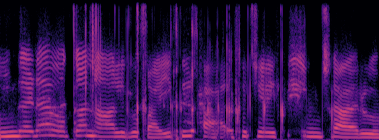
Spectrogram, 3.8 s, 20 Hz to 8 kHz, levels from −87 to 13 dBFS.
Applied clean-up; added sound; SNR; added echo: neural diffusion model UNIVERSE++.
